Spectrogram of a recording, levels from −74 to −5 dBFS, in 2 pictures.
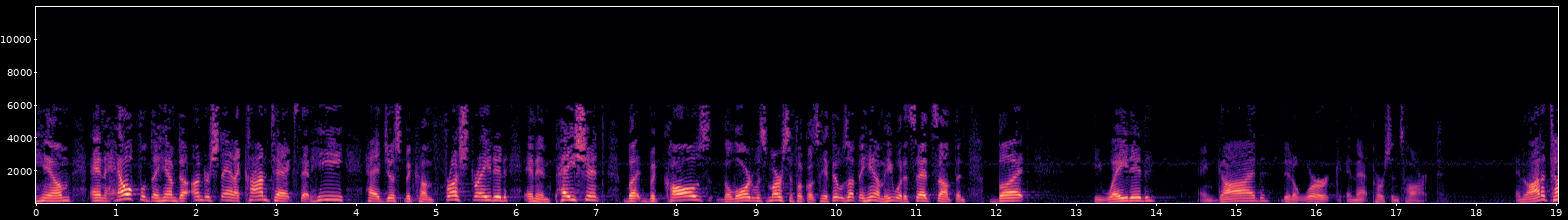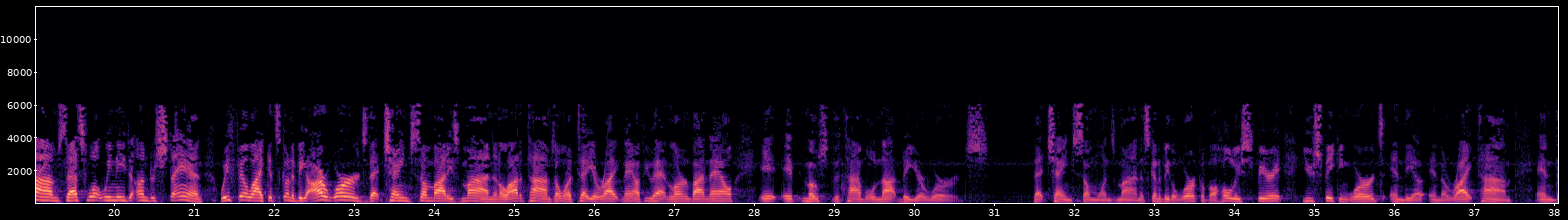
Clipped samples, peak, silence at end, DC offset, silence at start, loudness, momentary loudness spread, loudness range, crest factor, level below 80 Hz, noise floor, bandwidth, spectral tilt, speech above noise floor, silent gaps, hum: under 0.1%; -4 dBFS; 0 s; under 0.1%; 0 s; -26 LUFS; 14 LU; 8 LU; 22 dB; -70 dBFS; -63 dBFS; 6.4 kHz; -6 dB/octave; 37 dB; none; none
